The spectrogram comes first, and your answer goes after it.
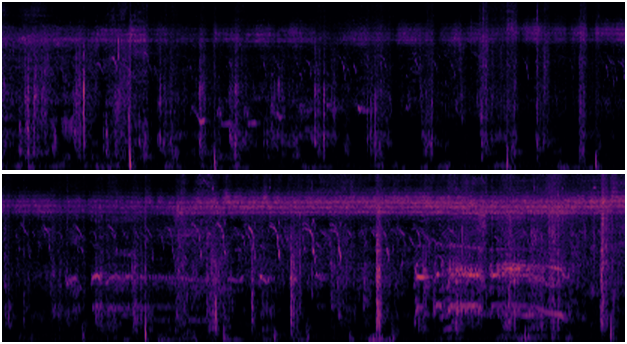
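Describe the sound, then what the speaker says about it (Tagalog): Chickens cluck and chatter close by on a small farm, with a rooster crowing later, over a steady high-pitched hum and scattered clicks. "May manok."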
